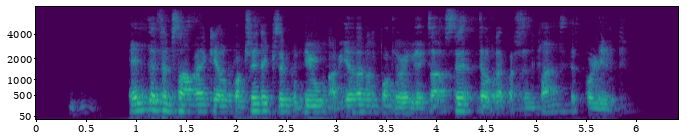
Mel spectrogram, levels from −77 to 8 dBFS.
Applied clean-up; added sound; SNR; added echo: neural mask model DeepFilterNet 3.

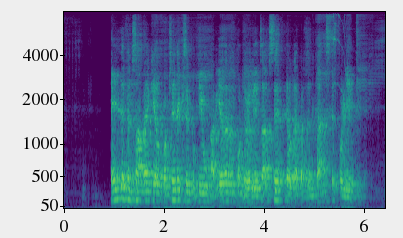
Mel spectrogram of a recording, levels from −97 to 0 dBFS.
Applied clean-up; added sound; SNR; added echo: neural separator model SepFormer DNS4.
